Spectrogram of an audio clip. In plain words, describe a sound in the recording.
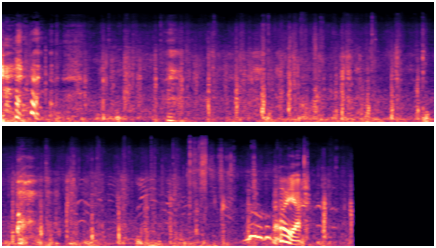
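Footsteps crunch on a dirt and gravel road.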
